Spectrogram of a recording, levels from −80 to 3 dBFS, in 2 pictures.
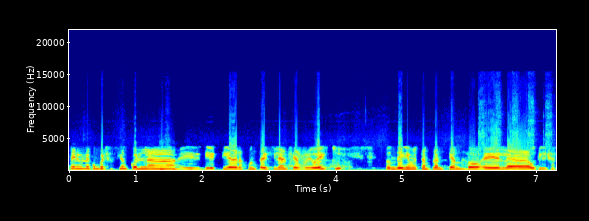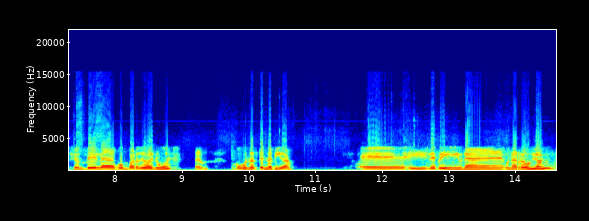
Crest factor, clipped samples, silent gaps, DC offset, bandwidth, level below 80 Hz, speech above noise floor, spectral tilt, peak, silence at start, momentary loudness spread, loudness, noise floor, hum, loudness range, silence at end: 12 dB; under 0.1%; none; under 0.1%; 12 kHz; -42 dBFS; 28 dB; -6 dB/octave; -4 dBFS; 0 s; 10 LU; -14 LUFS; -42 dBFS; none; 4 LU; 0 s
